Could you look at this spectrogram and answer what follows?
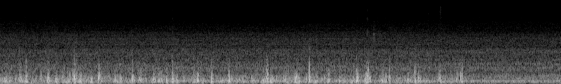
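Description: Cabin sound of a 2011 Scion xB pulling away at low speed. The four-cylinder engine and the ventilation fan make a steady low hum, with frequent irregular low thumps and rumbles over it.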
